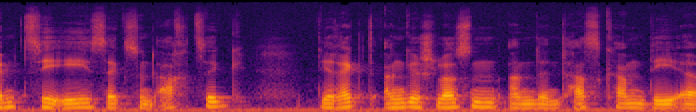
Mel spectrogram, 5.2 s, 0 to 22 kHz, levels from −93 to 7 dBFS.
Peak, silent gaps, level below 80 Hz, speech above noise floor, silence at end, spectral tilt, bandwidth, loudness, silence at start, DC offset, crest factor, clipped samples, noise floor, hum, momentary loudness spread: 0 dBFS; none; -38 dBFS; 19 dB; 0 s; -6.5 dB/octave; 18 kHz; -20 LUFS; 0 s; under 0.1%; 18 dB; under 0.1%; -38 dBFS; none; 6 LU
